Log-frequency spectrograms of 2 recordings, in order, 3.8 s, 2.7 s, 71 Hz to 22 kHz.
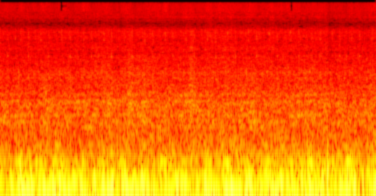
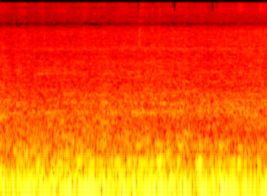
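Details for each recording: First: Small-block Chevy V8 with hydraulic lifters, idling with a deep steady rumble and a light quick ticking chatter as a rocker arm is deliberately loosened to excess valve lash before being tightened until it stops; valve train chatter. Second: Small-block Chevy V8 (hydraulic lifters) idling right after rocker arm valve lash adjustment while running, done to cure valve train chatter: steady deep rumble, valve train now quiet, no ticking; may need a little timing.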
